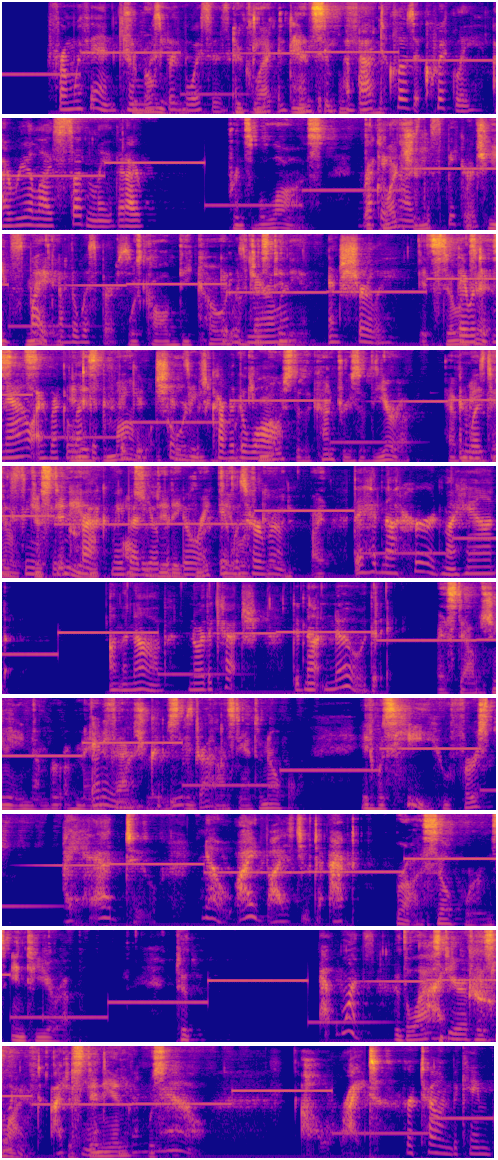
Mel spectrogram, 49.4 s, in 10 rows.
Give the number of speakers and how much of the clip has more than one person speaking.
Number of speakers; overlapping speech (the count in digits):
2, about 36%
